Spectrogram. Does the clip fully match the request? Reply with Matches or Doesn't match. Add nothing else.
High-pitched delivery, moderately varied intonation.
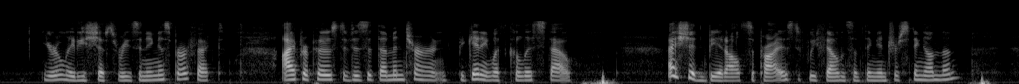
Matches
